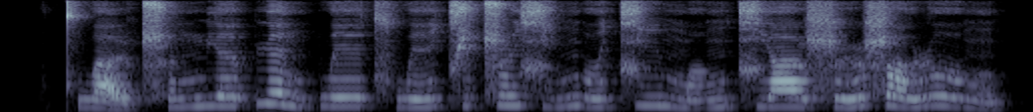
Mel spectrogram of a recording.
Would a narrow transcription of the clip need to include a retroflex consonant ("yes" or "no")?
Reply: yes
